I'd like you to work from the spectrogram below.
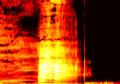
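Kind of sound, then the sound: human body sound, throat clearing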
